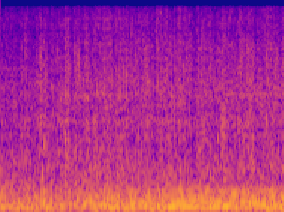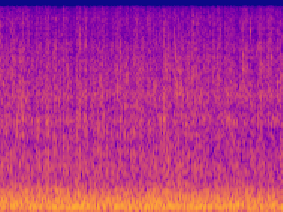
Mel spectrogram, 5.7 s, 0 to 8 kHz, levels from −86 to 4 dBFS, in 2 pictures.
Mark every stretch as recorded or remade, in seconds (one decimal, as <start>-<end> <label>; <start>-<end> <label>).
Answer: 0.0-2.6 remade; 2.6-5.2 recorded; 5.2-5.7 remade

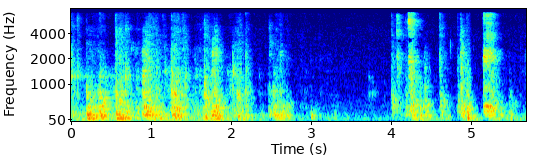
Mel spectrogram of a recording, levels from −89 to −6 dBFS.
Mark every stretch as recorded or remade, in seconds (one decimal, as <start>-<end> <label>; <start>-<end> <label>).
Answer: 0.0-5.7 recorded

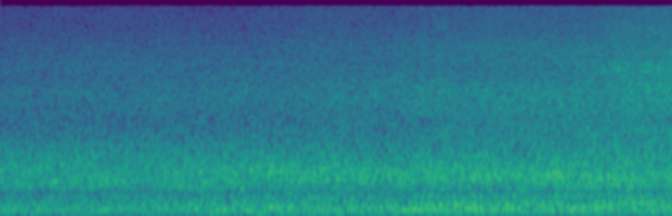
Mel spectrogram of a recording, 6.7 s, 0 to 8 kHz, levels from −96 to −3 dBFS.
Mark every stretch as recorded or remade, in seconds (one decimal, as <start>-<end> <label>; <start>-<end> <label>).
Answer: 0.0-1.8 recorded; 1.8-2.6 remade; 2.6-3.8 recorded; 3.8-4.4 remade; 4.4-6.7 recorded

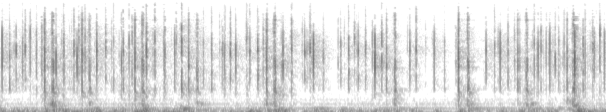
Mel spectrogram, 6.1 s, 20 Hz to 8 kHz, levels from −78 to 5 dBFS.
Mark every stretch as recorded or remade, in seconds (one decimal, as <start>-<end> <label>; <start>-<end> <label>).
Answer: 0.0-5.2 recorded; 5.2-6.1 remade

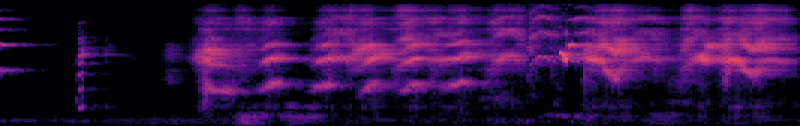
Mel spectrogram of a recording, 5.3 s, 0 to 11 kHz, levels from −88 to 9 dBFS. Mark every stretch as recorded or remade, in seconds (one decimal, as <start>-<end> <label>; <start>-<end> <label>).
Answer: 0.0-0.7 recorded; 0.7-3.5 remade; 3.5-3.9 recorded; 3.9-5.3 remade

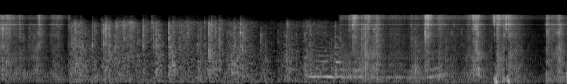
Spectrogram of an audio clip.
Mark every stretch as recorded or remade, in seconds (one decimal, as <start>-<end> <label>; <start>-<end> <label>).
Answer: 0.0-0.7 remade; 0.7-3.4 recorded; 3.4-5.7 remade

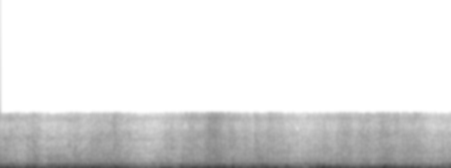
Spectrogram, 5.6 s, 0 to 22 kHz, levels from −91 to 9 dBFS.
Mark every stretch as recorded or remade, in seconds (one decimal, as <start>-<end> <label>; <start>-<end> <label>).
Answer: 0.0-2.1 recorded; 2.1-4.5 remade; 4.5-4.9 recorded; 4.9-5.6 remade

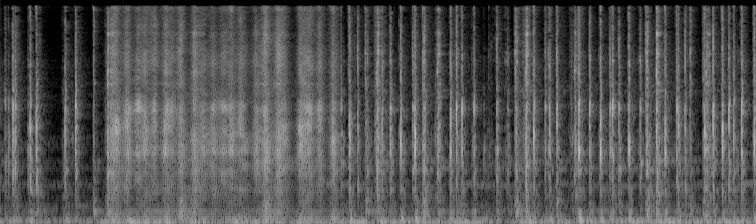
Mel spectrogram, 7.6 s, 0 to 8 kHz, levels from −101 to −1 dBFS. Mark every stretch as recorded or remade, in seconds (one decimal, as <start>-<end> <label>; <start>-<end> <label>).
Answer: 0.0-1.1 recorded; 1.1-3.4 remade; 3.4-7.6 recorded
